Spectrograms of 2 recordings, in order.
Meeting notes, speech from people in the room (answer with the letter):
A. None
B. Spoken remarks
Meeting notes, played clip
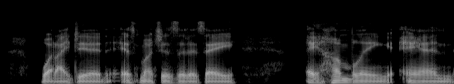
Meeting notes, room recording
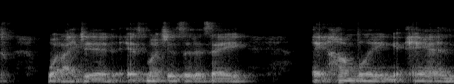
A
